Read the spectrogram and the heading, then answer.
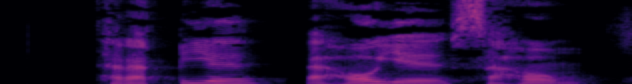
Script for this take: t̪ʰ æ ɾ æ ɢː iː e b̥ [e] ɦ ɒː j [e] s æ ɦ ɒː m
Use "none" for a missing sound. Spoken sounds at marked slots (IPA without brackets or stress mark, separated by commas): æ, e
